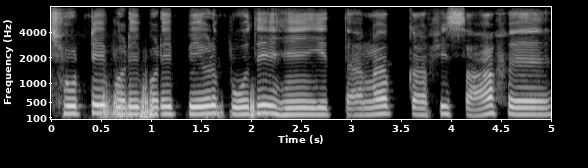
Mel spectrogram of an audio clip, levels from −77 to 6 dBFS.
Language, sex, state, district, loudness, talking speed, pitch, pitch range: Hindi, male, Uttar Pradesh, Muzaffarnagar, -14 LUFS, 105 wpm, 185 Hz, 175-200 Hz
